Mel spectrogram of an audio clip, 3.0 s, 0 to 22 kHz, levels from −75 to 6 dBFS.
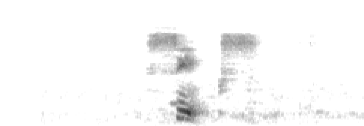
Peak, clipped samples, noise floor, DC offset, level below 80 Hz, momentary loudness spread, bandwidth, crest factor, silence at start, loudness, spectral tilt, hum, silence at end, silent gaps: -8 dBFS; under 0.1%; -71 dBFS; under 0.1%; -88 dBFS; 16 LU; 9.4 kHz; 24 dB; 1.25 s; -26 LUFS; -0.5 dB/octave; none; 0.9 s; none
